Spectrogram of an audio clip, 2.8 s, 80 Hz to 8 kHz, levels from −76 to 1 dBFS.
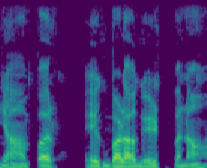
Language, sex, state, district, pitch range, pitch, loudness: Hindi, male, Bihar, Saran, 100-110 Hz, 105 Hz, -18 LUFS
